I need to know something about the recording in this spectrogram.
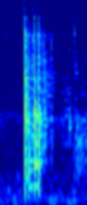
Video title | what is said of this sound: #เตาเผาถ่านบ้านๆเตาสองเปิดครั้งแรก | รุ่นเคาะเอาครับเคาะนี่ดังปิ๊งๆเลยนะ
